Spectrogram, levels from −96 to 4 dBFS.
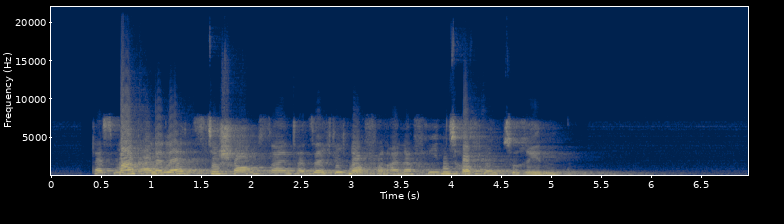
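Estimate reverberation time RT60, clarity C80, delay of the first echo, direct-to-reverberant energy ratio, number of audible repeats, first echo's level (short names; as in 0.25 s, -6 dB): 1.5 s, 10.5 dB, 0.179 s, 5.0 dB, 1, -20.0 dB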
